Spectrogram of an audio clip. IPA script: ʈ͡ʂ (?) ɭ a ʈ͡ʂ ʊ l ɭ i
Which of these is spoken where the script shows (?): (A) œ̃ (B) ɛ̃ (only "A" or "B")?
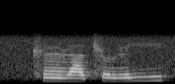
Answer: A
